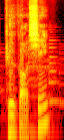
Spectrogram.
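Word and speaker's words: 그것이: Then, if these are attached to the subject marker, how we pronounce it?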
